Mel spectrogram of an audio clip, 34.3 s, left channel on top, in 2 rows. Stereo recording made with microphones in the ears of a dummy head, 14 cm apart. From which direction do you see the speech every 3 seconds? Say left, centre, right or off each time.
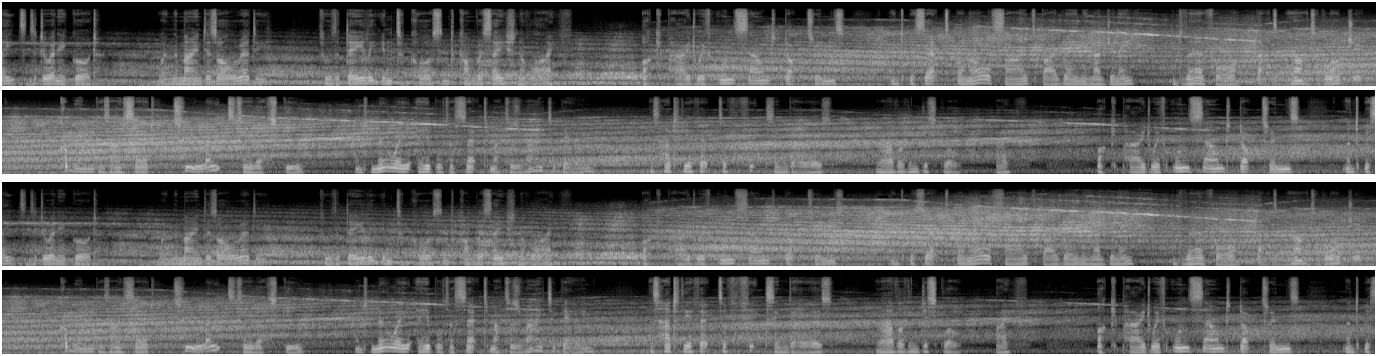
left, left, left, left, left, left, left, centre, right, right, centre, left.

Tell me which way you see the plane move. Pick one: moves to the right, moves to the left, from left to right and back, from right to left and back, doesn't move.
moves to the left.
